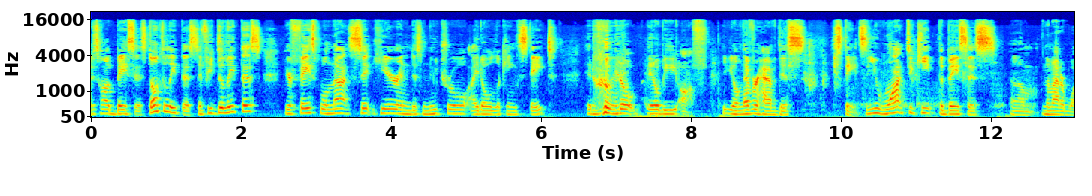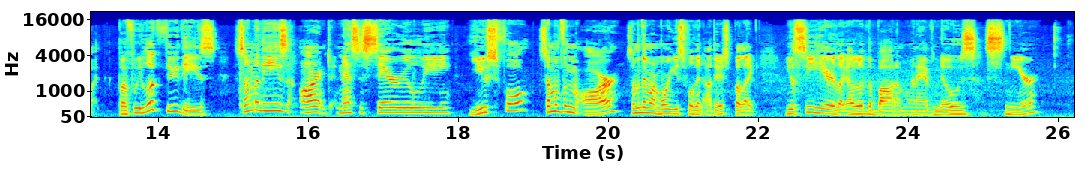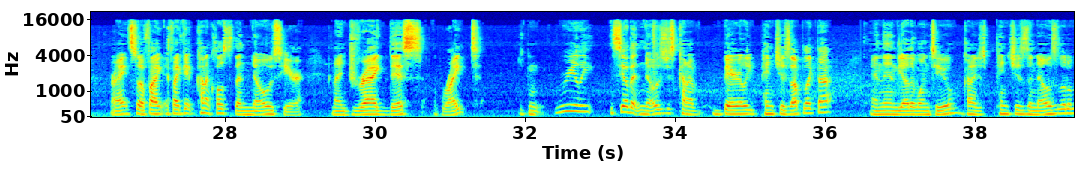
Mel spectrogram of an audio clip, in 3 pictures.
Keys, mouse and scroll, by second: 26.1-26.8 shift+middle drag, 26.8 scroll up 2, 27.4-30.7 shift+middle drag, 30.7-32.8 drag, 37.4-39.3 drag.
